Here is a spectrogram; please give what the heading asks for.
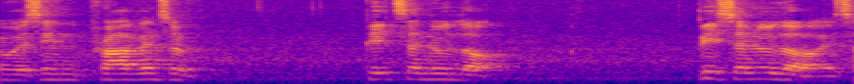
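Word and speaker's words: Phitsanulok: So that was one of those teams, and it was in the province of Pisanulo is how you say it, northern Thailand.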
